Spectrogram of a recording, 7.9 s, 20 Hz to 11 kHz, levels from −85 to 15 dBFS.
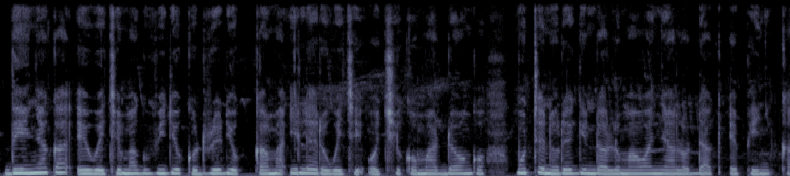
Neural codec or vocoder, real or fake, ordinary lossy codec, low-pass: none; real; none; none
